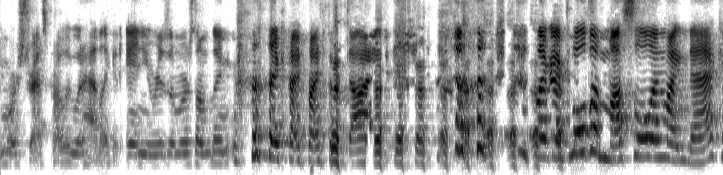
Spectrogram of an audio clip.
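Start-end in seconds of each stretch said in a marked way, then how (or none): 2.5-7.2 real laughter breaking through, higher and louder; laughing. Real, not acted. Telling the host about her stress, laughing hard. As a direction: laugh out the words in disbelief.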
